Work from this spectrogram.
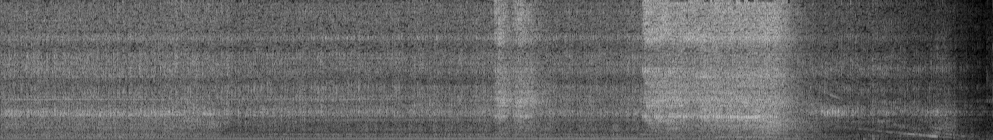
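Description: A grinder works metal for a trailer gate, its steady motor drone running throughout with louder bursts of grinding near the middle and end before it winds down.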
